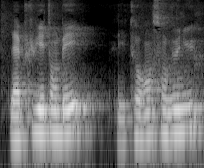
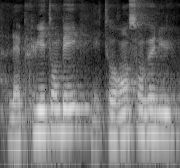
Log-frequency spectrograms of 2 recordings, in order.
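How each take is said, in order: No difference in how they are said.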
